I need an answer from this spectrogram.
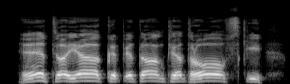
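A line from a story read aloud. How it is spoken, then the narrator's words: Muffled through mask. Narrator (Russian): глухо раздалось из-под маски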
